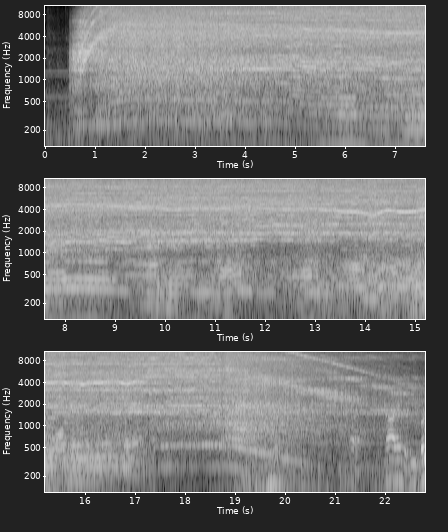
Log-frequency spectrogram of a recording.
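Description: A power tool runs loud and steady for about twenty seconds, cutting a quarter inch off metal stock in a garage shop with gas engines, its pitch wavering under load before spinning down.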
